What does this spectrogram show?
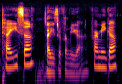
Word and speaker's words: Taissa Farmiga: Taissa Farmiga.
